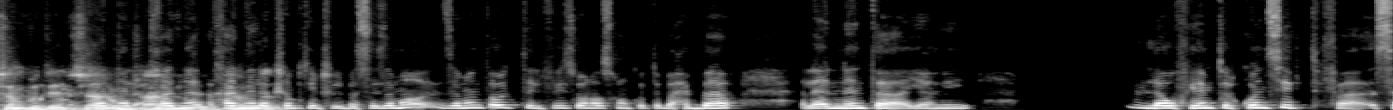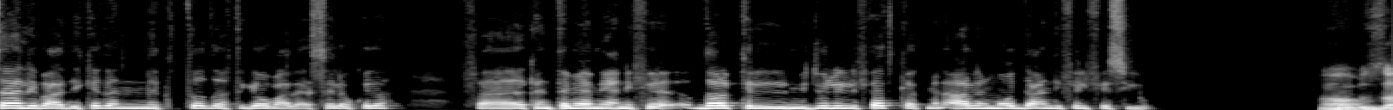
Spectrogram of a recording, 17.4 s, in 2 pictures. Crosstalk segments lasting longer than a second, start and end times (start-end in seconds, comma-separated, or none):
0.5-1.8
